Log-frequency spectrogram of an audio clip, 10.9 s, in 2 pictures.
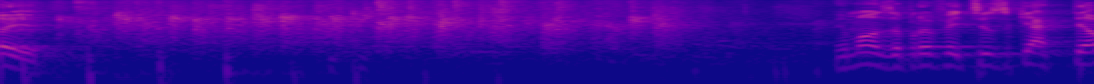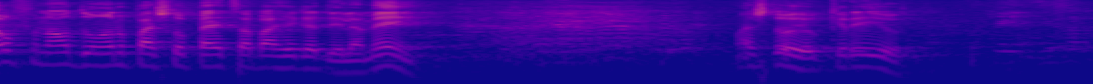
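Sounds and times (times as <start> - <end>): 
speech: 0.0 - 0.4, 4.2 - 7.7, 9.2 - 10.1
audience applause: 0.0 - 3.8.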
